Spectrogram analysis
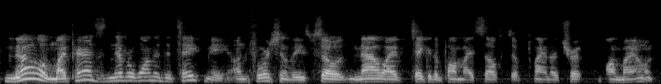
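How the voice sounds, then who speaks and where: Young man with a husky voice. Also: mid-range voice, fairly quick, darkish tone, dry recording, poor audio. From United States. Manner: polite, hesitant, uses fillers. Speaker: debate guest. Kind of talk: debate argument.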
